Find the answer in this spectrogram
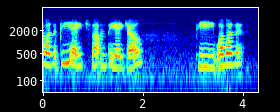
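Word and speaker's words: phở: but it's spelled, how was it, P-H something, P-H-O? What was it? How does that soup spell? P-H-O. I'm not sure. I thought it was pho. They say it's pronounced pho.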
